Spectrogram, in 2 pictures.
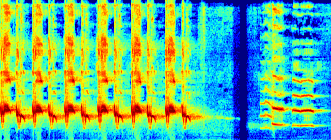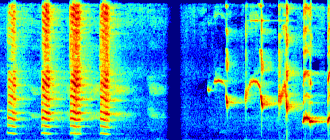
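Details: Black-winged myna singing actively, recorded as training material for other mynas: a fast string of bright repeated chips, then slower harsh squawky notes with pauses, closing with rising whistled slurs.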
